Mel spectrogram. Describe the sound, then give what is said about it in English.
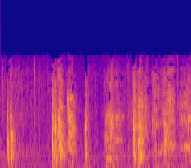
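Several loud, crunching bursts of crashing and rustling as people fall through a hay-covered hole in a floor and tumble into loose hay, with scattered thumps and scraping between them. “We fell through a hole in the floor. It was covered with hay.”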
